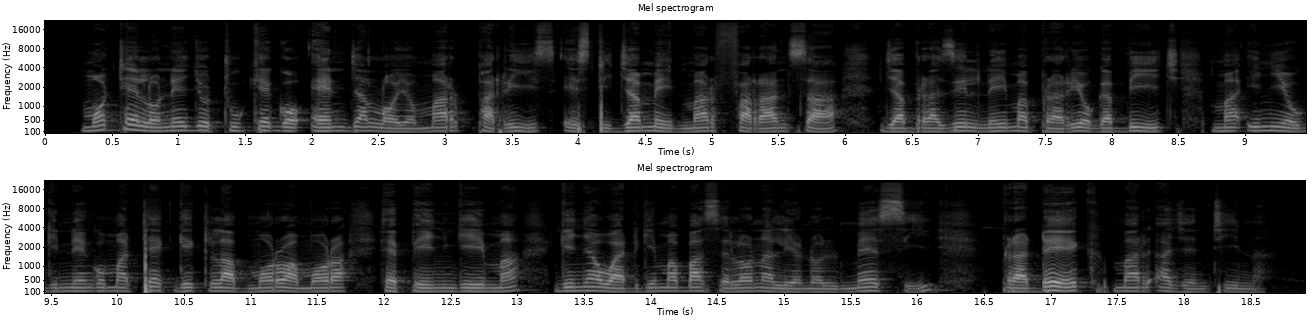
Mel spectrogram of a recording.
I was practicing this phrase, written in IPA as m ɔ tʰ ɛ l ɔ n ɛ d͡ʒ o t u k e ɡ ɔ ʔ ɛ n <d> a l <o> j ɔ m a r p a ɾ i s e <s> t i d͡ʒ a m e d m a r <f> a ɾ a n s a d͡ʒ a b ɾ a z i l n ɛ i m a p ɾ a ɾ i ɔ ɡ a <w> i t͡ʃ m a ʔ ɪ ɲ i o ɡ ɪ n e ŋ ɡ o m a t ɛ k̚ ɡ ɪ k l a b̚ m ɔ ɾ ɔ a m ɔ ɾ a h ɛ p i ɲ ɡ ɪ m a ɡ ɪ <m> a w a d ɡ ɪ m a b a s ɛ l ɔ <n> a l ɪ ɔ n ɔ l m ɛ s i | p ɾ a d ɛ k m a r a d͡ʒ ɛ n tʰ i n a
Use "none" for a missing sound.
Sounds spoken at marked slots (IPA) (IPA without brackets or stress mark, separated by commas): d͡ʒ, ɔ, s, f, b, ɲ, n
